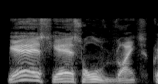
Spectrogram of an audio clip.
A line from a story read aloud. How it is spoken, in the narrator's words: grumbled Ridcully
